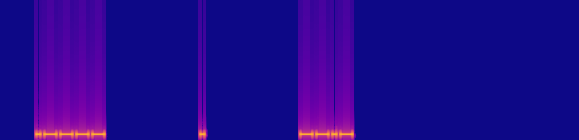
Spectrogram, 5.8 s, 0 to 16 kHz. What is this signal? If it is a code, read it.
Morse code, heard as a keyed tone, about 30 wpm, spaced as for 8 wpm, 700 Hz. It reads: 1EQ
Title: USA Call Signs - 4 Characters - 8x Character Spacing - 30wpm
